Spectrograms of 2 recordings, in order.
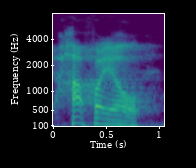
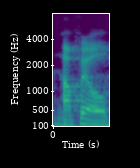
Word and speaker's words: Rafael: Main event: Rafael Dos Anjos versus Rafael Fiziev. People look and see the name spelled the same. In Portuguese, the R is an H sound.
